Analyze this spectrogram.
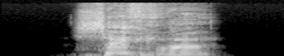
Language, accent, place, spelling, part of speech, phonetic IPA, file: German, Germany, Berlin, schachre, verb, [ˈʃaxʁə], De-schachre.ogg
- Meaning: inflection of schachern: 1. first-person singular present 2. first/third-person singular subjunctive I 3. singular imperative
